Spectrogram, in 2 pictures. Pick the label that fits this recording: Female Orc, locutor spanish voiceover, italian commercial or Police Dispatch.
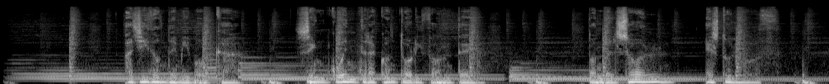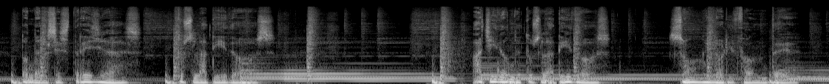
locutor spanish voiceover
